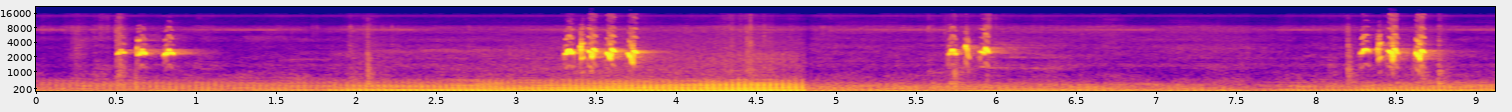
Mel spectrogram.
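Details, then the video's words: Song of a yellow-vented bulbul, played to draw out song from other birds: brief bubbly phrases of a few quick chirping notes, repeated every two to three seconds, over a steady low rumbling background noise. "kicau burung trucukan"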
